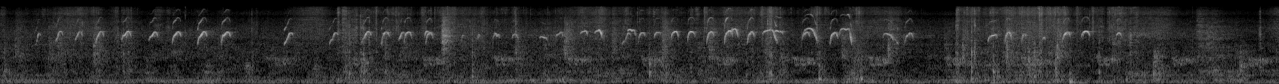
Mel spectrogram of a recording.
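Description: Newly hatched chicken chick peeping over and over, several short high chirps a second, with a brief pause about three-quarters of the way through. A few rustles and knocks come from a hand moving in the straw of the incubator box.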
